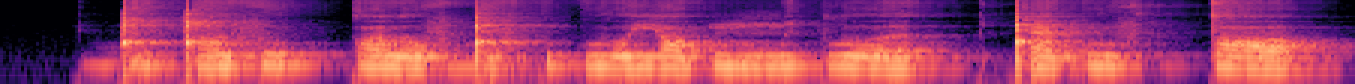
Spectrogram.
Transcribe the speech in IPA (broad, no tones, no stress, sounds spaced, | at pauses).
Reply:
ɡ͡ǃ i ɡ͡ǃ ɒ ə̯ f u kː ɒ l o f ɡ͡ǃ i f kʷ æ kʷ j o j ɒ kʷ mː i kʷ l o ə̯ | ǃʼ æ kʷ j u f tː ɒ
